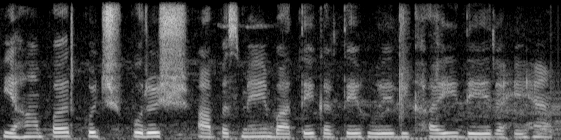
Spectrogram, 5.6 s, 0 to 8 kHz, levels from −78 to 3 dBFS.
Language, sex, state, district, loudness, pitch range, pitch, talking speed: Hindi, female, Himachal Pradesh, Shimla, -17 LUFS, 200-215 Hz, 205 Hz, 140 wpm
